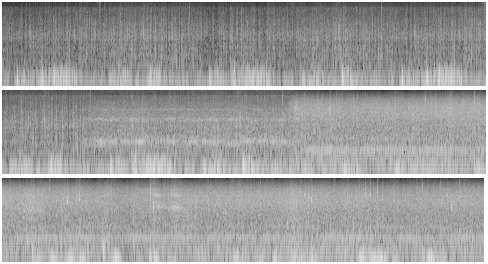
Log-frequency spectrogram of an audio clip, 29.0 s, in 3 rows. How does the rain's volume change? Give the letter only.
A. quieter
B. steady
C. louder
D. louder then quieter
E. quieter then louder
C.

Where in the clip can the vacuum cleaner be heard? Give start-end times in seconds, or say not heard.
11.2-28.9.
